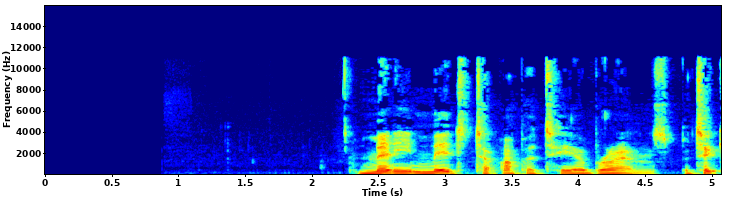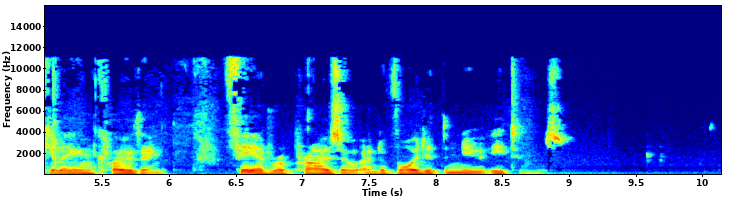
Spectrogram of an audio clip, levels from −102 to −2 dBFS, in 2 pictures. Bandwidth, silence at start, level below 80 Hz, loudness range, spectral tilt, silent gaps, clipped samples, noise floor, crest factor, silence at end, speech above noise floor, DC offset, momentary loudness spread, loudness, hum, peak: 11.5 kHz; 2.35 s; -50 dBFS; 2 LU; -6 dB/octave; none; under 0.1%; -80 dBFS; 20 dB; 1.2 s; 58 dB; under 0.1%; 12 LU; -22 LUFS; none; -4 dBFS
